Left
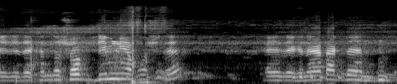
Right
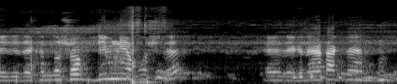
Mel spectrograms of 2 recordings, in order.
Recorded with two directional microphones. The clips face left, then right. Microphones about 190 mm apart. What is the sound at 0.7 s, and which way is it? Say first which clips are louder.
Speech: left 3 dB; 5° left (ahead or behind).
